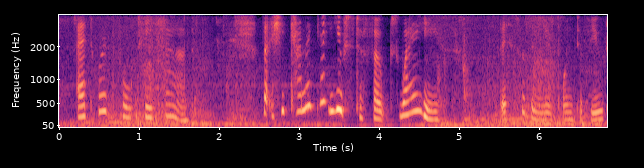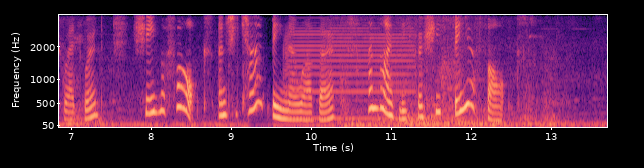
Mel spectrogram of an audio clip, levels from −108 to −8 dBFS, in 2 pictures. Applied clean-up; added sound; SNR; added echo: none; Sliding door / Train + Wind instrument, woodwind instrument; 10 dB; none.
